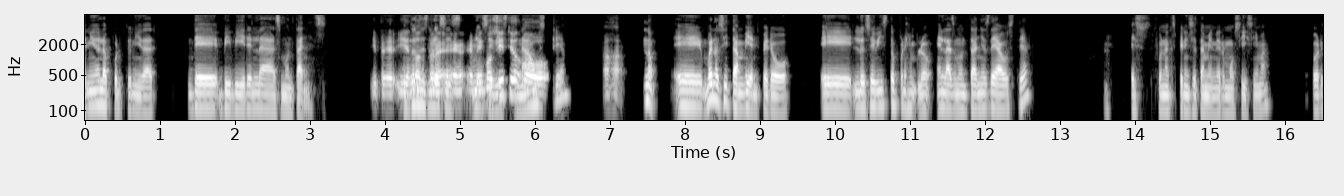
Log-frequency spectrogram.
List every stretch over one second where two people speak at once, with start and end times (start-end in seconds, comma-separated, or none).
4.2-6.2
